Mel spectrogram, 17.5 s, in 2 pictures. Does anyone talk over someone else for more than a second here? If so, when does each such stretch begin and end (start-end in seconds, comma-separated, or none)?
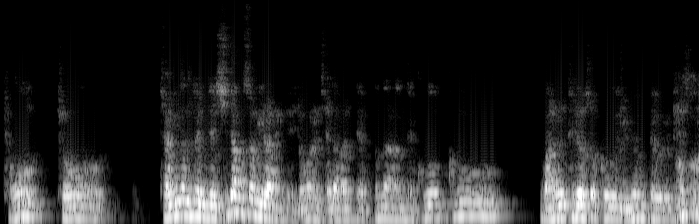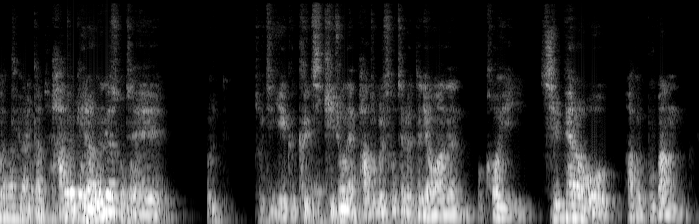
8.4-10.5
